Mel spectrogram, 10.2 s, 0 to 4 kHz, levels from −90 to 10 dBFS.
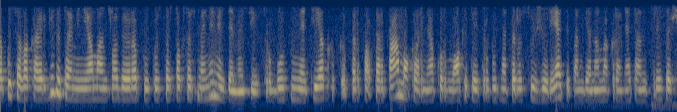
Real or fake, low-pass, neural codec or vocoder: real; 3.6 kHz; none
